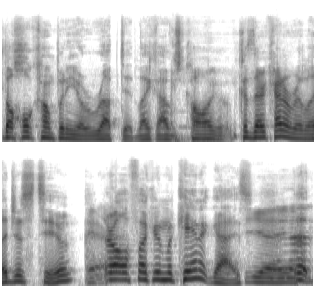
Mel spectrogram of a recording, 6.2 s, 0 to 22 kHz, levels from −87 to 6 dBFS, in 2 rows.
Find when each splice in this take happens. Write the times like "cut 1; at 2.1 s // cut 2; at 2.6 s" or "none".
cut 1; at 4.0 s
